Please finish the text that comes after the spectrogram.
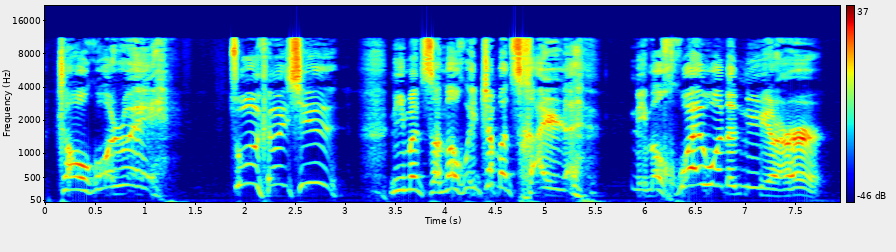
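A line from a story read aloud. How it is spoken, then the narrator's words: Choked, grief-stricken, angry questioning. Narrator (Chinese): 徐德新再也无法控制自己的情绪，他声音哽咽着，悲愤质问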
